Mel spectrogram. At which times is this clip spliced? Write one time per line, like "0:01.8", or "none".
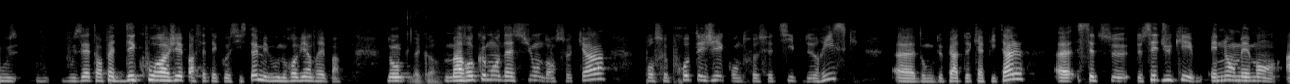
none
